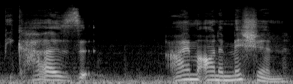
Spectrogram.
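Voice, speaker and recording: An actress playing a cool, composed resistance leader with a measured, formal, superior manner. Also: female voice, mid-range voice, expressive, noisy background. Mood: resolute.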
